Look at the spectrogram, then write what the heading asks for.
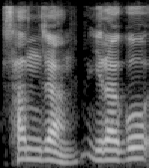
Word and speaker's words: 散々: 둘째 줄 오른편 첫 번째 어휘는 한자가 흩을 산자가 들어있고 산자 뒤에 기호는 앞에 한자를 반복한다는 표시이며 일본어로는 산장이라고 읽습니다.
